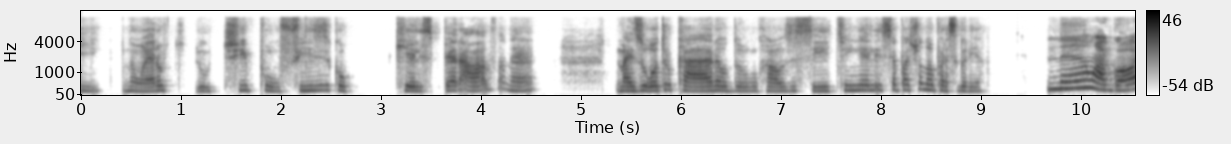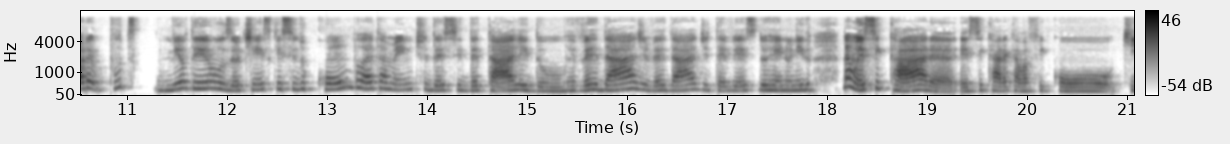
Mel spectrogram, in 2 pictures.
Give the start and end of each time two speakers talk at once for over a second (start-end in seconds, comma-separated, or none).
none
